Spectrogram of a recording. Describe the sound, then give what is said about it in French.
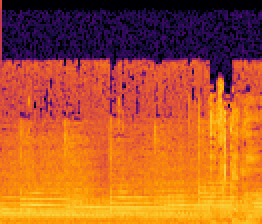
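Church bells peal inside a jazz piece, a dense, sustained wash of metallic tones ringing together with the music. A wavering melodic line rises and dips near the end. “Évidemment, la volée de cloche est complice et amène la modulation, le changement de tonalité.”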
